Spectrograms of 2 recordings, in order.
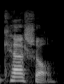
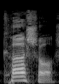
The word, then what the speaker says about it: Kershaw: Clayton Kershaw. Kershaw spricht man ihn, glaube ich. Ja.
